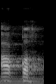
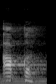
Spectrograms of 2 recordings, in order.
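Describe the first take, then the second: Both takes have the same delivery.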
